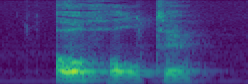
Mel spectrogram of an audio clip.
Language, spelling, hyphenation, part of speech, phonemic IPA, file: Dutch, oogholte, oog‧holte, noun, /ˈoːx.ɦɔl.tə/, Nl-oogholte.ogg
- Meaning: eye socket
